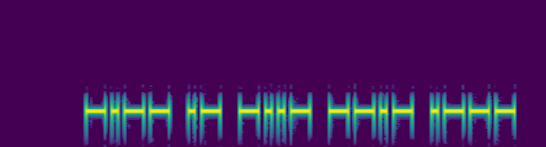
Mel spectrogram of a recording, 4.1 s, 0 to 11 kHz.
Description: Morse code, heard as a keyed tone, about 25 wpm, 700 Hz. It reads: YAXQJ
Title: Code Groups - 5 Letters - 25wpm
